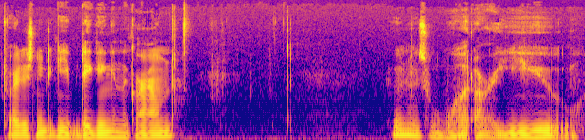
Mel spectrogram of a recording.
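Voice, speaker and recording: A man speaking softly and breathily, often near a whisper, quietly musing to himself in an ASMR sleep-aid style while playing a video game. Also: on the low side, fairly even intonation, measured pace, gravelly, no echo. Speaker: audio roleplay performer. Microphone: close microphone. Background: game controller clicking.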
